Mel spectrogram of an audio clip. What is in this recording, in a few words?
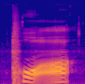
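"tuo", Mandarin Chinese, tone 3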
